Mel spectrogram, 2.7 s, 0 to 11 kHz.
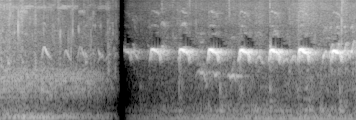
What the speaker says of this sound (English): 27-day-old ducklings.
